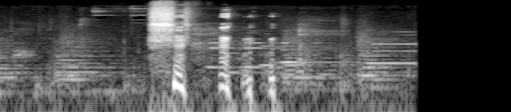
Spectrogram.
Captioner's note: chuckling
